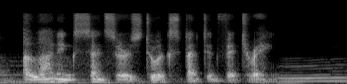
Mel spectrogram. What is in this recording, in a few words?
happy, speech; fertig classic games; cybro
